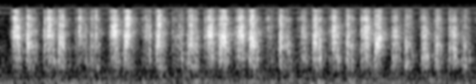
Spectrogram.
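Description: A wooden stylus scratches rapid back-and-forth strokes across a small black-coated scratch art paper card to fill in an area. About thirty short, dry, bright rasping strokes follow one another in an uneven rhythm, with almost no low end and no ring between strokes.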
